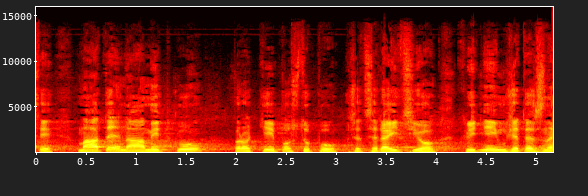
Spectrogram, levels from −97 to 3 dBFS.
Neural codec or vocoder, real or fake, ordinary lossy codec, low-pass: none; real; AAC, 48 kbps; 14.4 kHz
